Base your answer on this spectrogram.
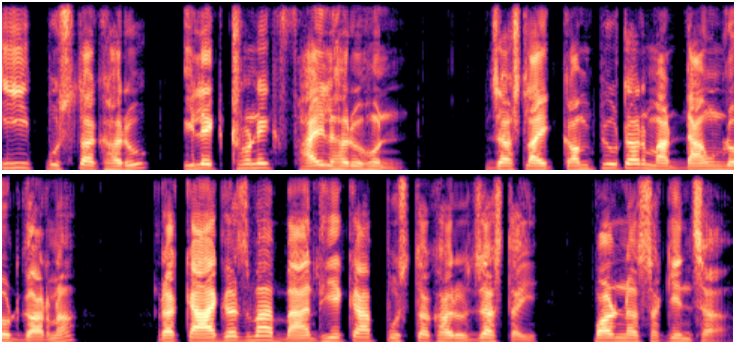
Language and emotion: Nepali, neutral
